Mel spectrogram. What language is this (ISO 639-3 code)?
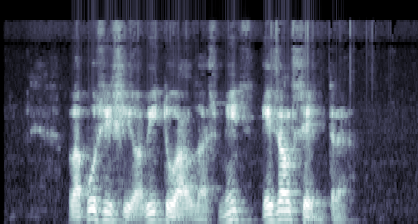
cat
